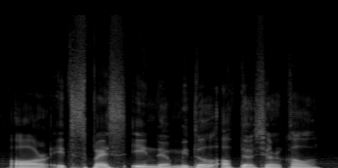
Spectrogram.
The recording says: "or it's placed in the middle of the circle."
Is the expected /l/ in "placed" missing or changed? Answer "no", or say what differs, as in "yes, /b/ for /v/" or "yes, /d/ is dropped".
yes, /l/ is dropped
